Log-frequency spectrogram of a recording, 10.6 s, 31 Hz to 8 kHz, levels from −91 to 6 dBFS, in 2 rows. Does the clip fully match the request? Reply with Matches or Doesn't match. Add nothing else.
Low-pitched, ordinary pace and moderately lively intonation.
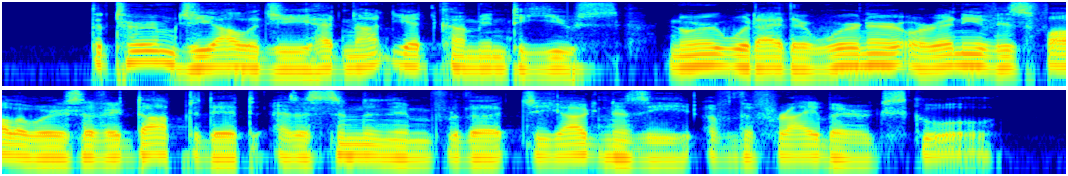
Matches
